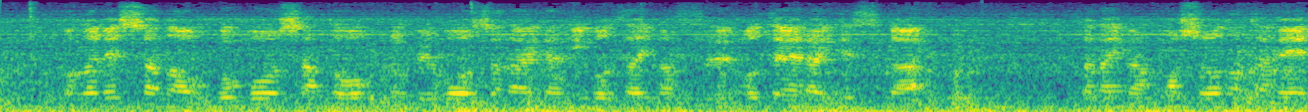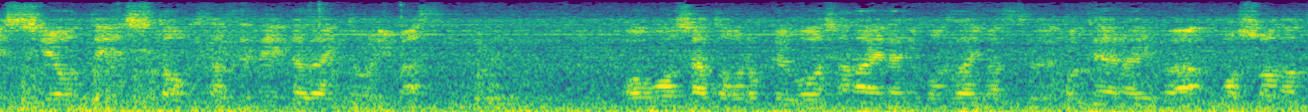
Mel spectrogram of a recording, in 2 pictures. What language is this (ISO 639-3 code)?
jpn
